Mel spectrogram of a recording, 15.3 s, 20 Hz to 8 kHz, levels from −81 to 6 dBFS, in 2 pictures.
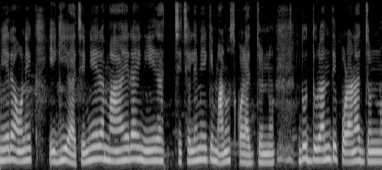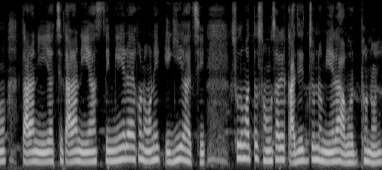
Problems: none marked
